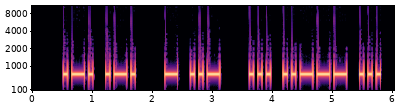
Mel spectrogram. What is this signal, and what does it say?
Morse code, heard as a keyed tone, about 17 wpm, 700 Hz. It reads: RR TU S2S
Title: SOTA QSO Practice 17wpm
